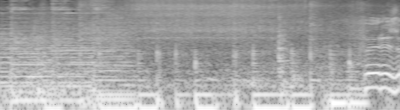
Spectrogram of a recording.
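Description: Food sizzling in a frying pan, with a few light clicks, over a music bed with a steady stepping bass line. A man's voice begins right at the end.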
